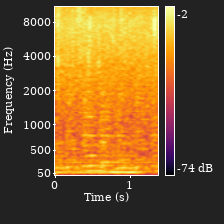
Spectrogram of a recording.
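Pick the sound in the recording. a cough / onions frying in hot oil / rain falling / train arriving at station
rain falling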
